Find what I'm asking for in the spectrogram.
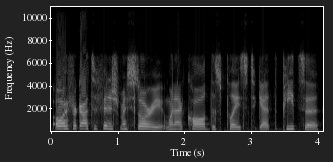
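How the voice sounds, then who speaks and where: A woman on a game stream chatting casually, telling stories and swearing freely, at a mid pitch. Her voice sounds dry and close, with no room echo. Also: fairly even intonation, a little fast, a bit bright, smooth, muffled recording. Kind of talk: casual gaming stream chat.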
